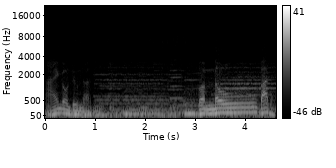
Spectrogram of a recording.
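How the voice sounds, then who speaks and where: A man drawls a folksy vaudeville lament very slowly, half talking and half singing to the audience. Music plays clearly behind him, and the old radio recording is dull. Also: on the low side, expressive. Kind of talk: half-spoken comic lament, vintage vaudeville song. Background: music accompaniment.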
